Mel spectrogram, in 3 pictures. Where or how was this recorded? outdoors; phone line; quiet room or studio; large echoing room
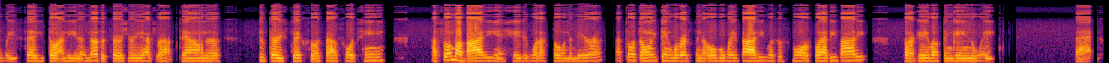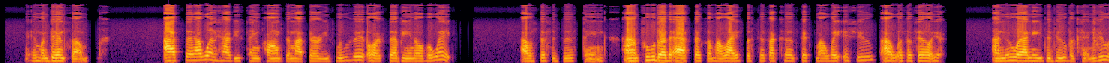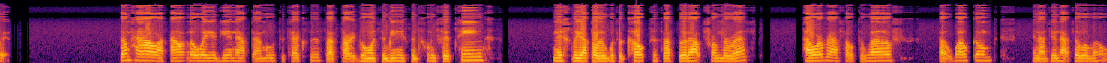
phone line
